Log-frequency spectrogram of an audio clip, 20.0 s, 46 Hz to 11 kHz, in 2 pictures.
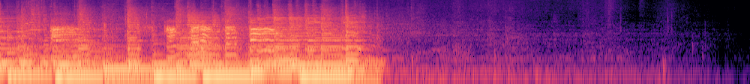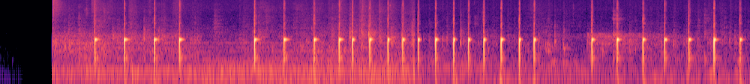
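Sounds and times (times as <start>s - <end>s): woodblock-like tapping music: 13.4s - 17.2s, 17.8s - 20.0s.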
